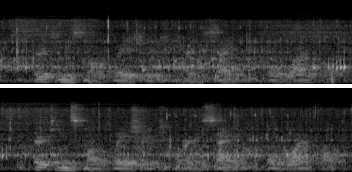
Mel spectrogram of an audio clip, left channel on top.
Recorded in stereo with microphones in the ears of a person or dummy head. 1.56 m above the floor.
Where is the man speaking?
75° right (ahead or behind), 5 m.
